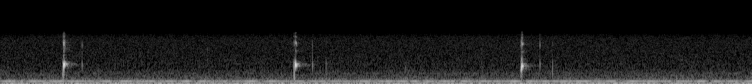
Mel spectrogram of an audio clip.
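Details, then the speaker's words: Infant with a pretty good case of hiccups, recorded in the hospital: three sharp, brief hiccups about two seconds apart over a steady low hum of room noise. "so here we are in the hospital and sophia's got the hiccups a pretty good case of them"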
